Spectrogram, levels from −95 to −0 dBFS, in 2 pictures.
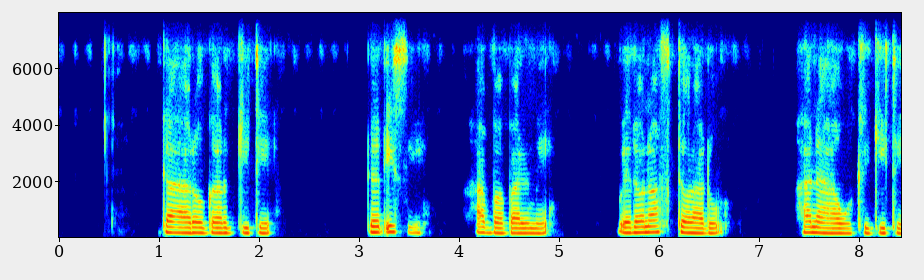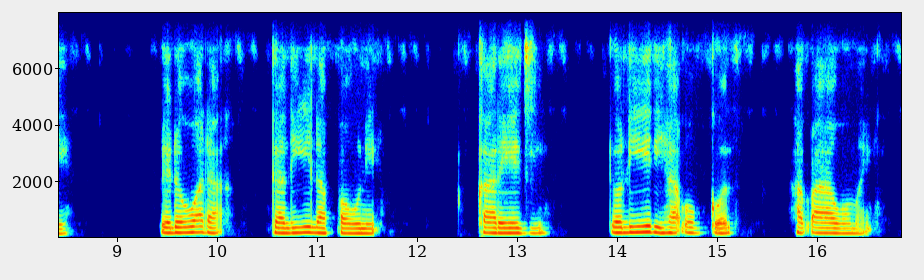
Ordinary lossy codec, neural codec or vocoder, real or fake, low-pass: Opus, 24 kbps; codec, 16 kHz, 4.8 kbps, FACodec; fake; 7.2 kHz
